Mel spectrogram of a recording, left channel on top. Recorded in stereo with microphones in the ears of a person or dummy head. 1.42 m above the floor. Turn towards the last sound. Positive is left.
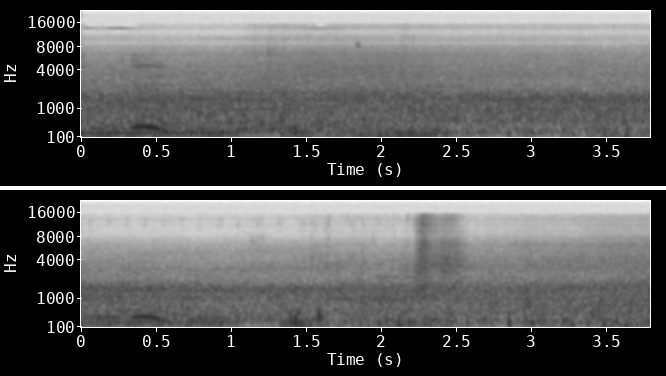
turn(degrees=85)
